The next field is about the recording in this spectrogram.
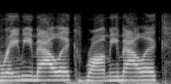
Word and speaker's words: Rami Malek: How do you say this actor's name? Rami Malek? That's right. So he's finally speaking out against director Bryan Singer, who faces more sexual abuse allegations.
